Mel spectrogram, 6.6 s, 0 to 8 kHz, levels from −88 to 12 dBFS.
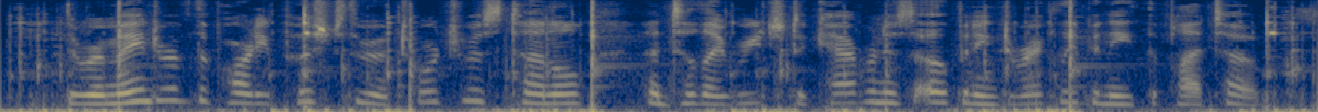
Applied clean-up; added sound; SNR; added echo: none; Mechanisms; -1 dB; none.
